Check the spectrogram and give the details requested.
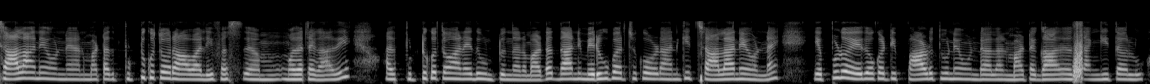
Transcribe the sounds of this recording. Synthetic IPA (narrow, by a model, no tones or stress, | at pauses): t͡ʃaːlaːne̞ːunːaːjɐnɐmaːʈɐd̪ipuʈːukɐt̪o̞ːɾaːʋaːlipʰɐsmɔd̪ɐʈɐɡaːd̪iɐd̪ipuʈːukɐt̪o̞ːɐne̞ːd̪iuɳʈund̪ɐnːɐmaːʈɐd̪aːnːime̞ɾuɡupɐɾt͡ʃukɔːʋɐɽaːnikit͡ʃaːlaːne̞ːunːaːjie̞pːuɽueːd̪ɔːkɐʈipaːɽut̪uːne̞ːuɳɖaːliɐnɐmaːʈɐɡaːsɐŋɡiːt̪alu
